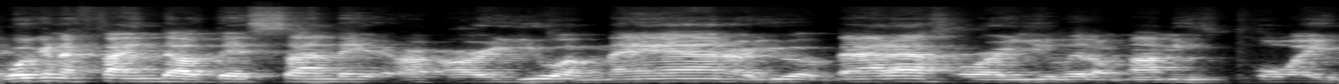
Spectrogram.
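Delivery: ordinary delivery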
